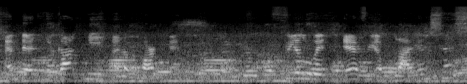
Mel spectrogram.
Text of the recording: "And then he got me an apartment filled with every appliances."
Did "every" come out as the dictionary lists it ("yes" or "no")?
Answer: yes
